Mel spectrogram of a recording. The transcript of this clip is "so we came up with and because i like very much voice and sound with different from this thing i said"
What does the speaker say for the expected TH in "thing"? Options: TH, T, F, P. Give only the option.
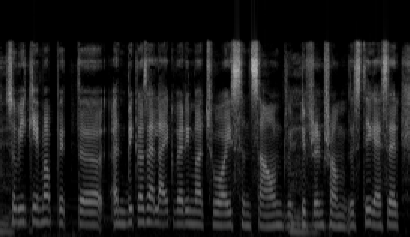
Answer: T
